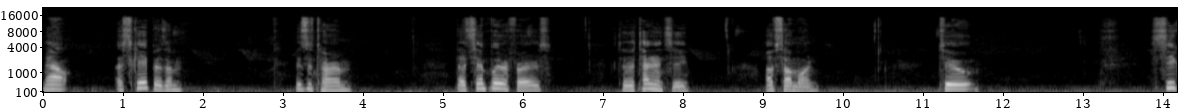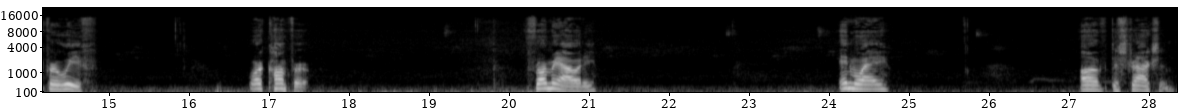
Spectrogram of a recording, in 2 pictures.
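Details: Slow, halting speech with long pauses between short phrases in a man with cerebral palsy.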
